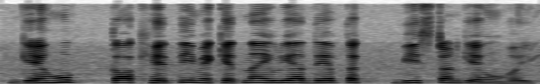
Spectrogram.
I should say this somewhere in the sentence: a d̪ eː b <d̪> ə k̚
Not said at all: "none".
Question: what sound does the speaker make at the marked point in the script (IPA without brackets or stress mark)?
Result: t̪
